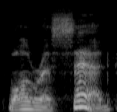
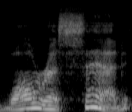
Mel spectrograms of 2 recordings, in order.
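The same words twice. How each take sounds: First: Slow, "walrus said" with the beat on "wal" and "said"; stressed rhythm demo. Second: Slow, "walrus said" with weight on "wal" and "said"; stressed rhythm demo. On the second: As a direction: spell the beat out slowly. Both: Shown as a demonstration. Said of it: "a two-syllable word can contribute a syllable".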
